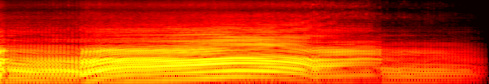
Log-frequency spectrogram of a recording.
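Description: A motorcycle engine revs up and roars as the bike pulls away, then fades into the distance.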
